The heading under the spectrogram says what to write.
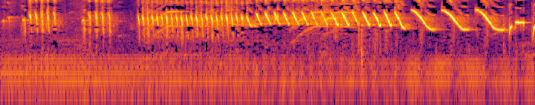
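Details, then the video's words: Canary song, used for training a pet canary to sing nonstop: loud, fast rattling trills of repeated high notes that change tempo, ending in a series of slower, clear descending whistled slurs, with a faint steady low hum underneath. "صوت كناري مذهل لتدريب وجعل طائرك الكناري يغرد بلا توقف canary singing training bird"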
